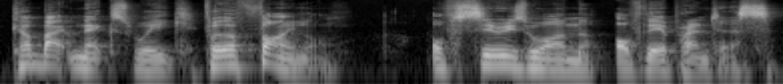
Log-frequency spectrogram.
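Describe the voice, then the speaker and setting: A man hosts a reaction video, speaking in a mid-pitched voice. He swears freely and keeps his commentary sarcastic and wry. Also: expressive, normal speed.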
